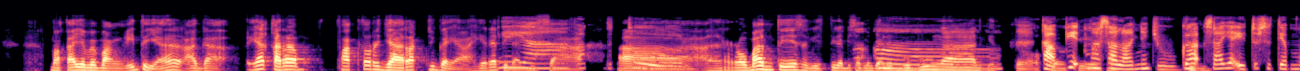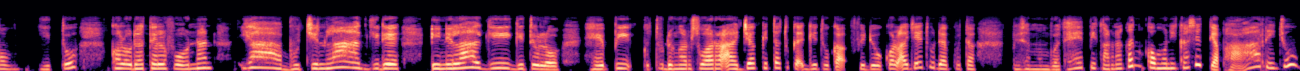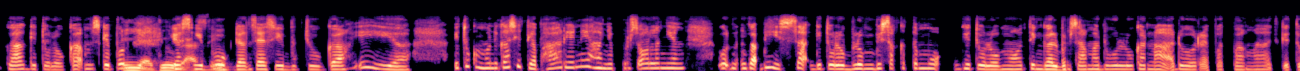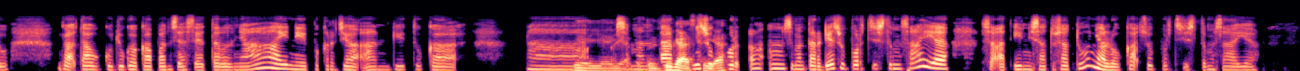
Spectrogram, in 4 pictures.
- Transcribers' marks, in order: drawn out: "Heeh"; tapping; in English: "happy"; in English: "video call"; "kita" said as "kuta"; in English: "happy"; in English: "settle-nya"; in English: "support"; in English: "support system"; in English: "support system"
- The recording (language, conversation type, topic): Indonesian, advice, Bagaimana cara menyampaikan dengan jujur bahwa hubungan ini sudah berakhir atau bahwa saya ingin berpisah?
